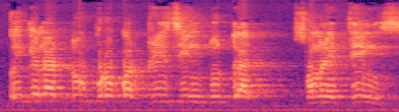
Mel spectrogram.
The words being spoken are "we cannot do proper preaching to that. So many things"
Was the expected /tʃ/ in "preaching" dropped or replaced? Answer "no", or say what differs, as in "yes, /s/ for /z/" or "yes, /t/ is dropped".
yes, /s/ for /tʃ/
